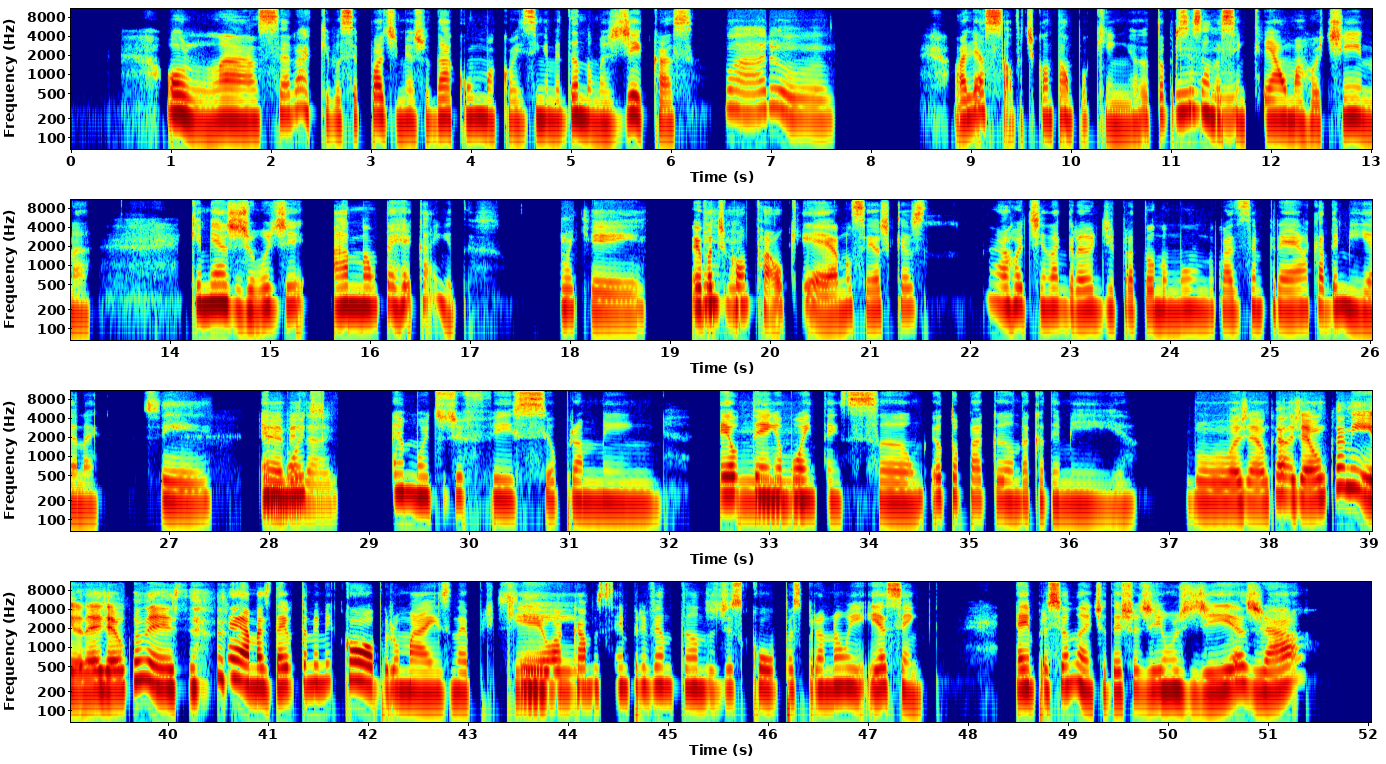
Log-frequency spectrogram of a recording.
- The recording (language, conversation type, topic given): Portuguese, advice, Como criar rotinas que reduzam recaídas?
- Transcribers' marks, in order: tapping; other background noise; chuckle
